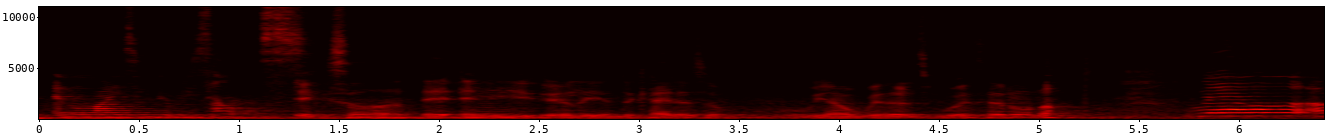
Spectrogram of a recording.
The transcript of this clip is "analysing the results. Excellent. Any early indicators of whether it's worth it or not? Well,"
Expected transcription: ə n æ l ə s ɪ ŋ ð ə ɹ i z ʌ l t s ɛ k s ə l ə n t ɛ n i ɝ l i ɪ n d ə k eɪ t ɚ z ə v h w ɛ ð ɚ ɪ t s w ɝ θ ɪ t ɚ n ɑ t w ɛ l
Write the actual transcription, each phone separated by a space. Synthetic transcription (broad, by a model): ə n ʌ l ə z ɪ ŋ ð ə ɹ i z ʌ l t s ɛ k s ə l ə n t ɛ n i ɝ l i ɪ n d ə k eɪ t ɚ z ə v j w ɛ ð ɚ ɪ t s w ɝ θ ɪ t ɚ n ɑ t w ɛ l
